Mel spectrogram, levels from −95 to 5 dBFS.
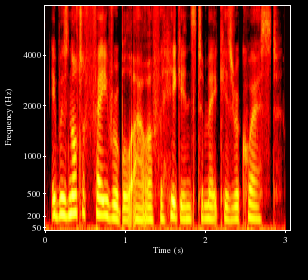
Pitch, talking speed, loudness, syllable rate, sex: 175 Hz, 235 wpm, -19 LUFS, 6.0 syllables/s, female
